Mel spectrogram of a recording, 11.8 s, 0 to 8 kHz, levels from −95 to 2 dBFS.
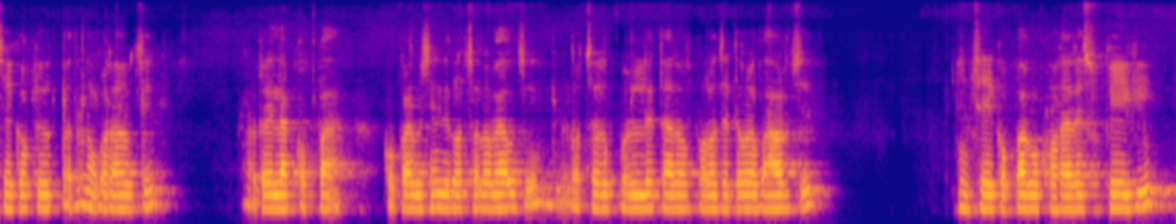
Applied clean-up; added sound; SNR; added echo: neural mask model Resemble Enhance denoiser.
